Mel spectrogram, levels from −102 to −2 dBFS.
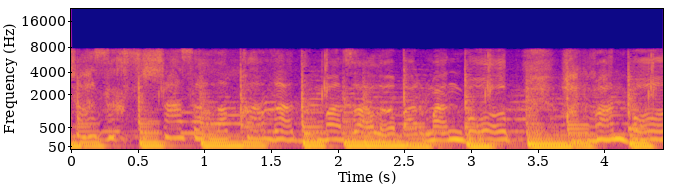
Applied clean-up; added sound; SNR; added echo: none; none; none; none.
